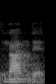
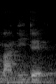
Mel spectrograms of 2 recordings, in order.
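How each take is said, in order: First: The word is said without a vowel after 'nan'. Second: The word is said with an 'ee' vowel after 'nan'. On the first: The speaker calls it right. "it's nande" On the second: The speaker calls it wrong. "not nanide"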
